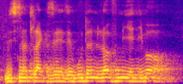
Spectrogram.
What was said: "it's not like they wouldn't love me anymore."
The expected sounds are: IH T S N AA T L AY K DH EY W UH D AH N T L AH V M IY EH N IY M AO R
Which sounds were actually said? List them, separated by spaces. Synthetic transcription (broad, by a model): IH T S N AA T L AY K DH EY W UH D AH N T L AH V M IY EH N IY M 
